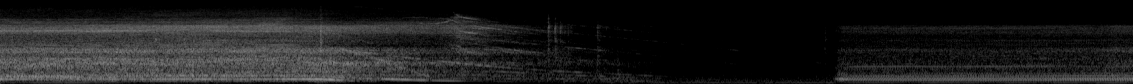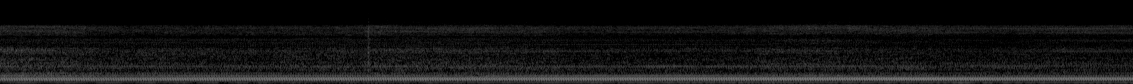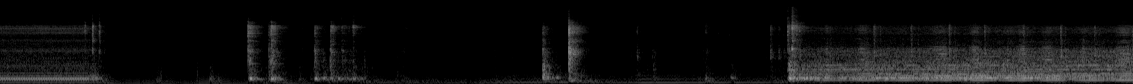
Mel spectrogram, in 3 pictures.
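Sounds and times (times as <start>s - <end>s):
electric pump humming: 0.0s - 6.7s, 8.4s - 23.6s, 30.6s - 33.9s
vacuum cleaner motor winding down: 0.0s - 23.6s, 30.6s - 33.9s.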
